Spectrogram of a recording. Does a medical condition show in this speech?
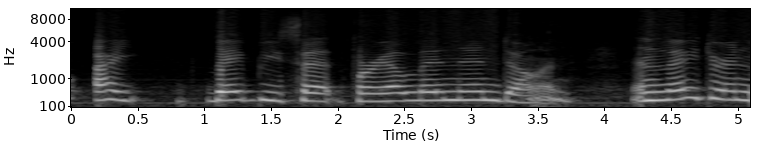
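Yes: spinocerebellar degeneration.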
